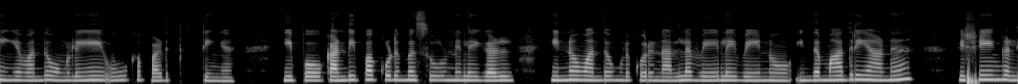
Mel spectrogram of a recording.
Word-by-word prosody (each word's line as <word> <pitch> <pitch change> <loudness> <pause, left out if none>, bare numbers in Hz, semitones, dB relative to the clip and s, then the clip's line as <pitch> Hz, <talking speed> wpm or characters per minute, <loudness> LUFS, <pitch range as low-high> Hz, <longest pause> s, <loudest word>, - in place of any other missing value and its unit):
நீங்க 195 -1 -1
வந்து 185 +2 -2
உங்களையே 185 +2 0 0.2
ஊக்கப்படுத்திக்கிட்டீங்க? 180 -3 -5 0.7
இப்போ 185 0 -1 0.2
கண்டிப்பா 200 +3 +4
குடும்ப 205 -1 +1
சூழ்நிலைகள், 190 -1 +1 0.5
இன்னும் 205 +1 +3
வந்து 195 0 0
உங்களுக்கு 190 0 -4
ஒரு 185 - -2
நல்ல 180 +3 +1 0.2
வேலை 190 +1 +1
வேணும், 180 0 -1 0.2
இந்த 190 +1 +1
மாதிரியான 205 -1 +2 0.7
விஷயங்கள் 215 -2 +3
195 Hz, 105 wpm, -24 LUFS, 185-200 Hz, 0.7 s, கண்டிப்பா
